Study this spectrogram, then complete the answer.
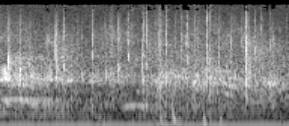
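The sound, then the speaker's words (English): A single person's light, soft golf clap patters steadily for a couple of seconds, quiet, with a faint voice murmuring underneath. “I got one little golf clap.”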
